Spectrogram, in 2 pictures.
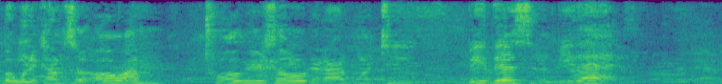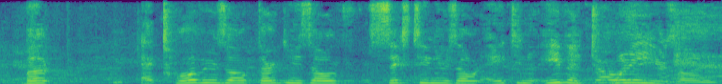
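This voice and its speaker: Noticeable noise sits in the background. The talking proceeds at a moderate speed. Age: 60s. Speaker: actor's son attending a film festival. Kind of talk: casual interview. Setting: filmmaker's lounge at a film festival. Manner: halting, with false starts.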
